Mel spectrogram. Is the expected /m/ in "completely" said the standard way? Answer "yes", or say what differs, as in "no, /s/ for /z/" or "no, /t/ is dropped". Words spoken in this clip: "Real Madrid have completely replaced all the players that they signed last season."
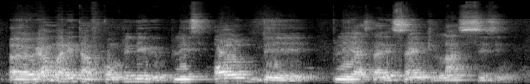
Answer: yes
